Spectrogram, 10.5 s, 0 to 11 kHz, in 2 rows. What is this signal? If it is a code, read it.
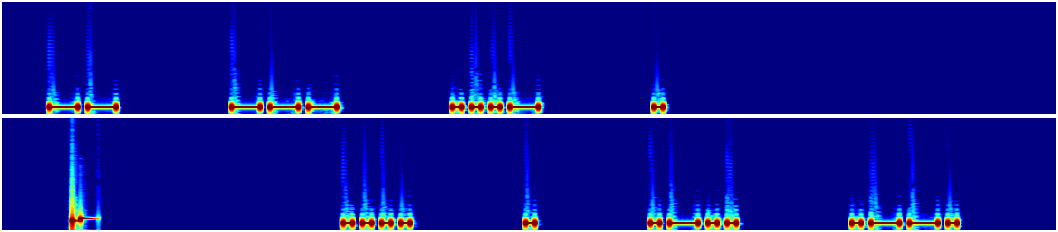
Morse code, heard as a keyed tone, about 25 wpm, spaced as for 12 wpm, 700 Hz. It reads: MOVE HELP
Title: 4x Character Spacing - Top 300 Words - 25wpm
